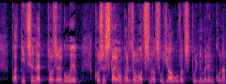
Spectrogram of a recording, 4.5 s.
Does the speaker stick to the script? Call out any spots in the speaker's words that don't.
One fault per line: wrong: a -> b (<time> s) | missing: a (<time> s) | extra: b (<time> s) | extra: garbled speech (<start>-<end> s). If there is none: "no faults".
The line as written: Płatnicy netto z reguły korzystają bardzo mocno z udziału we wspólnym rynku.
no faults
